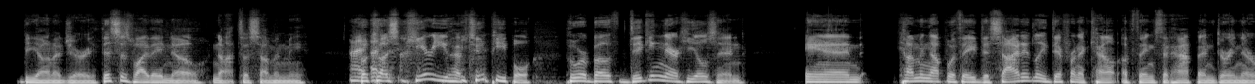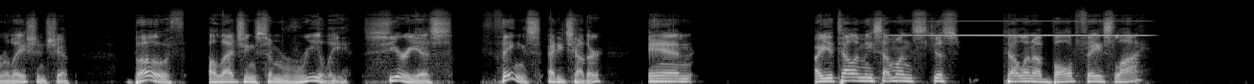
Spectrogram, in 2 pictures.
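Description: A speech recording where the speaker-to-microphone loop likely hovered at the edge of feedback, causing a feedback whistle: a thin, slowly swelling and fading 3.9 kHz tone about 5 dB under the voice from 21.34 to 24.15 s, right after "are you telling me".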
